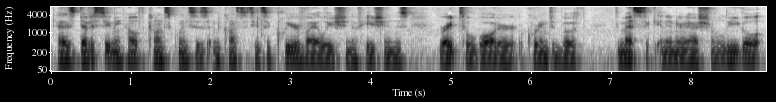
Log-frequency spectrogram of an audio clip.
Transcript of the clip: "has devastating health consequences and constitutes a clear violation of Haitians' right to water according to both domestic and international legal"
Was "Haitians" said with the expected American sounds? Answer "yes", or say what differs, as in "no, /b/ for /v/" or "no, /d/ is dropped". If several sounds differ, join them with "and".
yes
